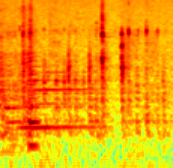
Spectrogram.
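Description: Faint, irregular clicking of a string winder turning Grover tuners as the guitar strings are slackened off. The loosened strings ring faintly and die away in the first second or so.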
